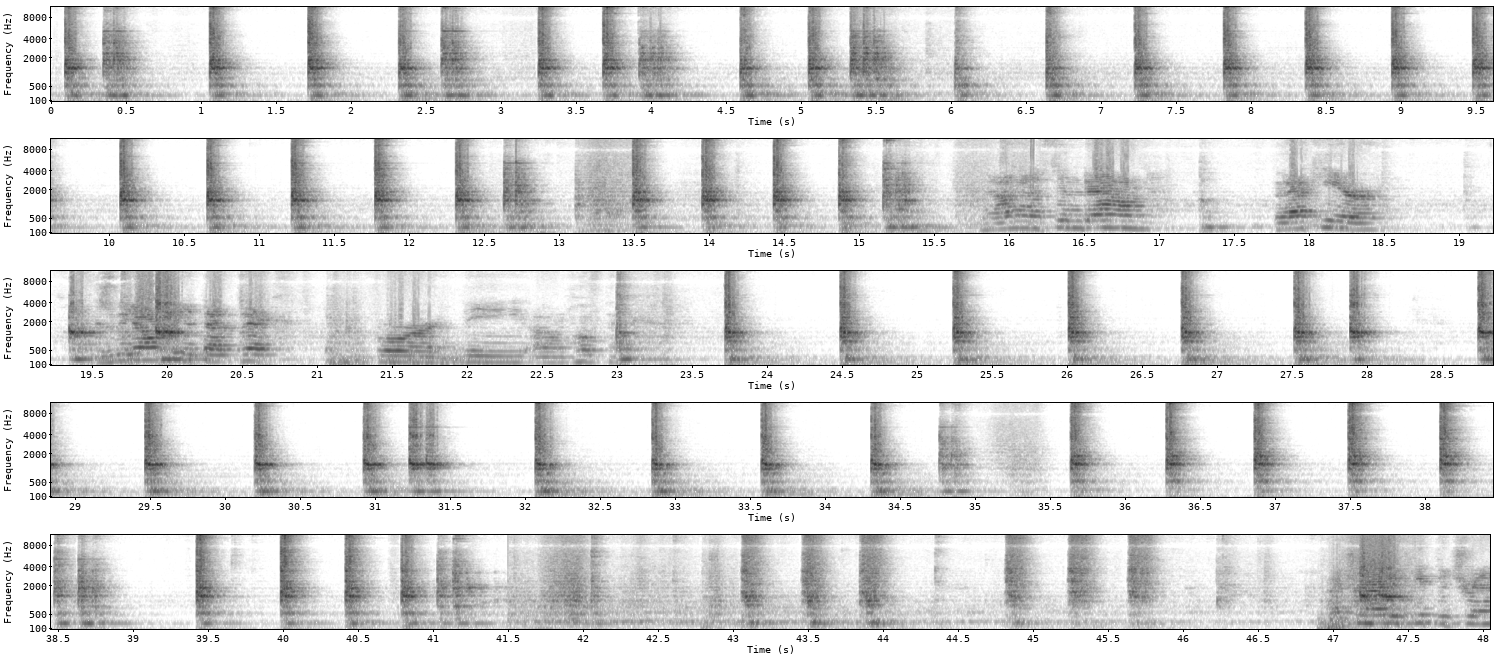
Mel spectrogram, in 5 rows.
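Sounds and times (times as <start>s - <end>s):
hammer striking steel on anvil: 23.7s - 35.0s, 35.6s - 41.3s.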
